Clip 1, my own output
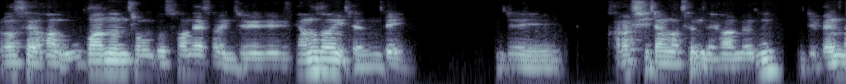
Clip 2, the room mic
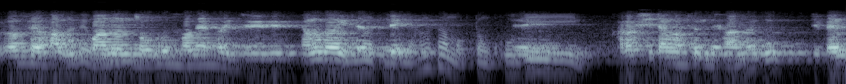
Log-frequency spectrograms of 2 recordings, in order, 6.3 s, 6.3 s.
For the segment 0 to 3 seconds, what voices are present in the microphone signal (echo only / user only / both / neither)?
both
